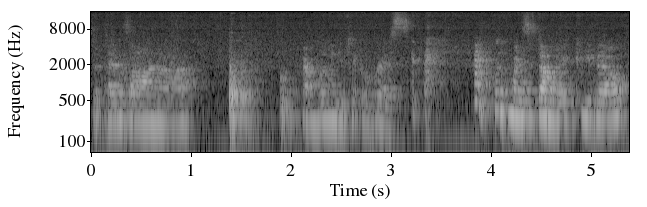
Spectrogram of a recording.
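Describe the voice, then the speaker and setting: A woman's voice: on the high side, steady tone, measured pace. A woman hosting a casual cooking livestream from her home kitchen, chatting, laughing often, and sniffling from a runny nose. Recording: echoey kitchen, far from mic, background noise.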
